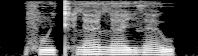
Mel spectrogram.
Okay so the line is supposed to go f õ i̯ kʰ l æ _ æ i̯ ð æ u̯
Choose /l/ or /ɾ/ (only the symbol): l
